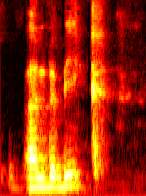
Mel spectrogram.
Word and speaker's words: Van de Beek: Van de Beek.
